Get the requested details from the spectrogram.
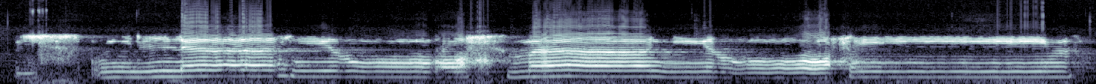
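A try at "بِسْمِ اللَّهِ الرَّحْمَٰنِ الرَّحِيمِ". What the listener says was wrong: Makcik jangan delay lama sangat kat ra tu. Kena laju sikit. Tu lama sangat tu. Bismillahirrahmanirrahim.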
